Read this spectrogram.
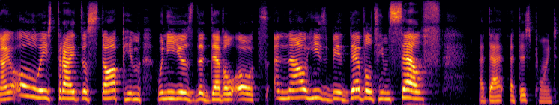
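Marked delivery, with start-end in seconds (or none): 0.0-5.9 loud high distraught yell. A narrator's reading. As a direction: yell it in tearful despair. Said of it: "grabbing at his suit and yelling".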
